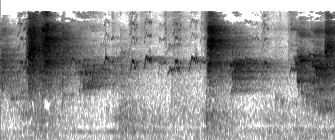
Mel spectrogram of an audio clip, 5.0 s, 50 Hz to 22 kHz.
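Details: Baby budgerigars, 14 days old, in a new nest: harsh, raspy hissing bursts that rise and fade in waves, with short high chirps and squeaks between them, recorded indoors.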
